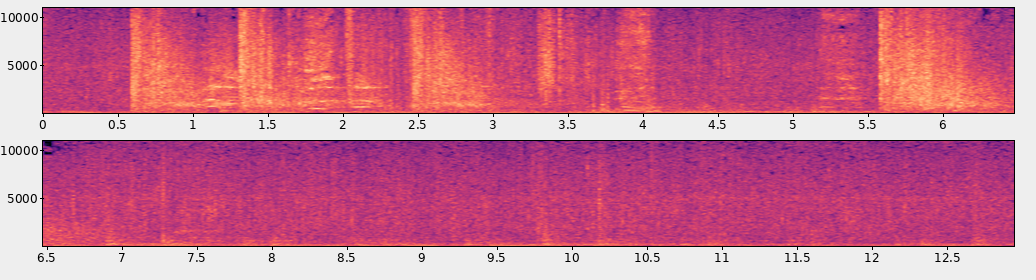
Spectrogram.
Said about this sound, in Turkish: Metin masaya bir kağıt bıraktığı anda Nesin ve Metin ceplerinden tabancalarını çıkarıp ateş ettiler. Sofu ve adamı öldü.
